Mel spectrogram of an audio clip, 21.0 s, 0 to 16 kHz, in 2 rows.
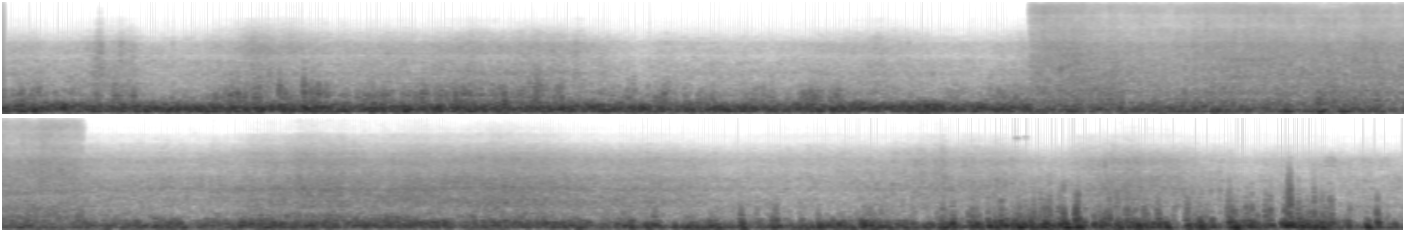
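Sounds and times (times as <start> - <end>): wind buffeting microphone: 0.0 - 21.0
water rushing along hull: 7.3 - 21.0.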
